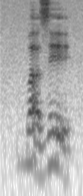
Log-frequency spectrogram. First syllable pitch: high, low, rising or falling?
falling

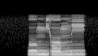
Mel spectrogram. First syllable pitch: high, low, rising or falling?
high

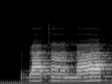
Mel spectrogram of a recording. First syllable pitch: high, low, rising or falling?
low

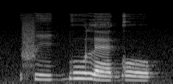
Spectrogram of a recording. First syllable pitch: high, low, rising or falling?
low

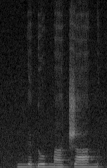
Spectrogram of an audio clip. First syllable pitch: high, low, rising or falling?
low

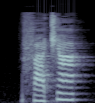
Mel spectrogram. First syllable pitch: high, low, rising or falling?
low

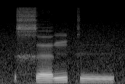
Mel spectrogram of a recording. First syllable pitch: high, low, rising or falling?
rising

